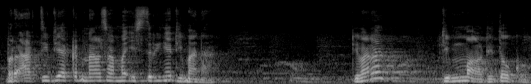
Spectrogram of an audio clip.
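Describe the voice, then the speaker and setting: A man preaching a sermon, telling stories and acting out both sides of the dialogue in a lively way. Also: a little high, moderate pace. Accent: Indonesian. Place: mosque. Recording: echoey mosque hall.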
